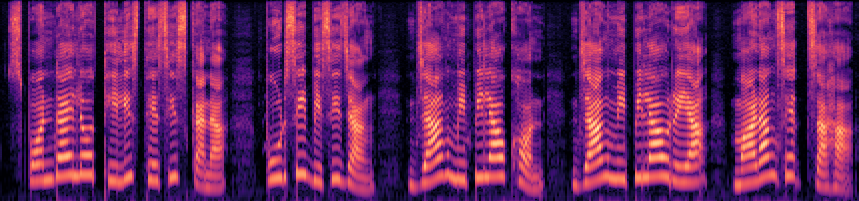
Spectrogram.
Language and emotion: Santali, neutral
